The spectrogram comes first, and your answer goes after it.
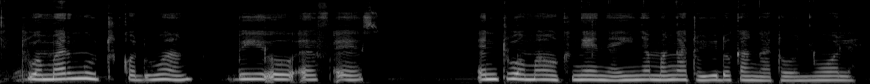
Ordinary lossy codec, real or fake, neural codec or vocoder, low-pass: none; real; none; none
